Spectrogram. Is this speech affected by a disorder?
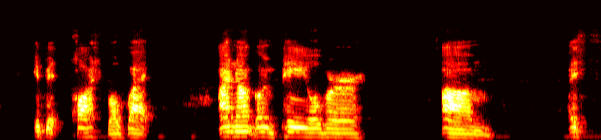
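Yes: cerebral palsy.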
